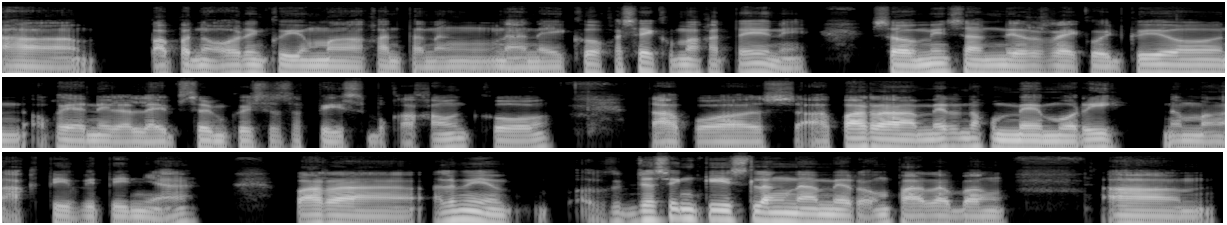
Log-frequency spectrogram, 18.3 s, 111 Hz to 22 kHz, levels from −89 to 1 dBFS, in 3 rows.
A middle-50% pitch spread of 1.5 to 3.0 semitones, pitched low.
Yes: narrow, 2.5 semitones; low, 100 Hz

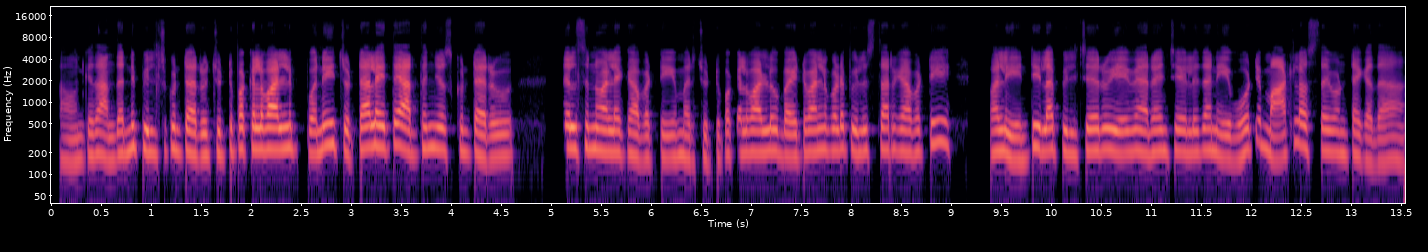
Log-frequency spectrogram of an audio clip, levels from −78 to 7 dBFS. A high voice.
Yes: high, 200 Hz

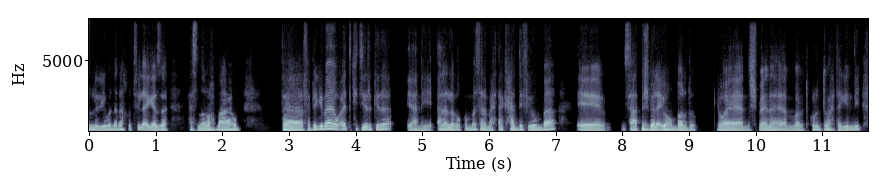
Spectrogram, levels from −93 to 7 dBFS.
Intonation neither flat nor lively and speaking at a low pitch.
Yes: average, 3.0 semitones; low, 125 Hz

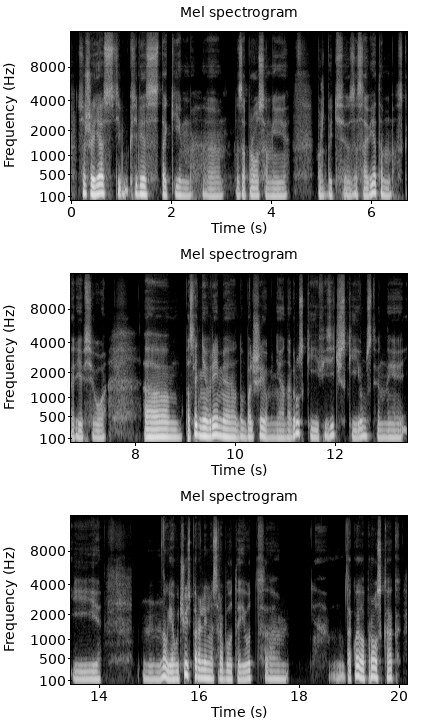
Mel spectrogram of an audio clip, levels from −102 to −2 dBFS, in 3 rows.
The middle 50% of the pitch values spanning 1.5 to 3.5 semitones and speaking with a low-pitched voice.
Yes: average, 2.8 semitones; low, 125 Hz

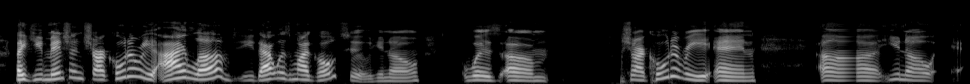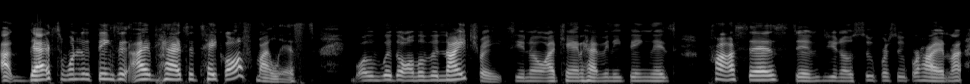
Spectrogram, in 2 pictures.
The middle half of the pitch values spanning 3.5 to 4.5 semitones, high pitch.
No: average, 5.0 semitones; high, 195 Hz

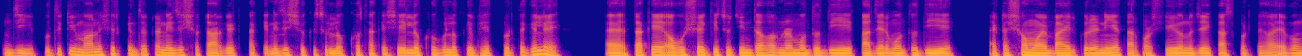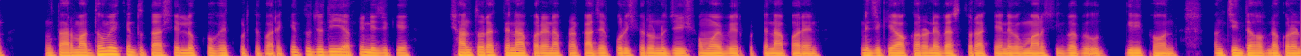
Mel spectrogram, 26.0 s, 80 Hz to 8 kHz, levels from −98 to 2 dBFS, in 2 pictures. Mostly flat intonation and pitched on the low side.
Yes: narrow, 1.7 semitones; low, 100 Hz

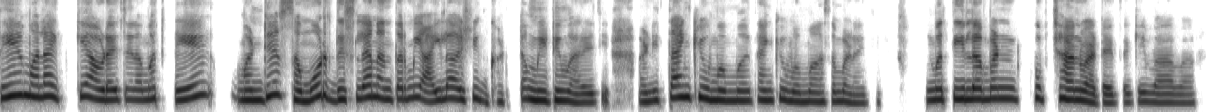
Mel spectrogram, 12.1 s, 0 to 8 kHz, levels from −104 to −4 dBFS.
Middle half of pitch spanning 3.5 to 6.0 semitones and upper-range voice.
Yes: average, 4.2 semitones; high, 235 Hz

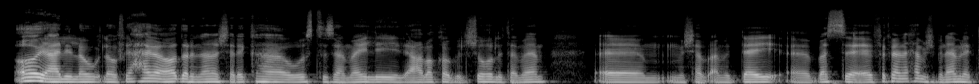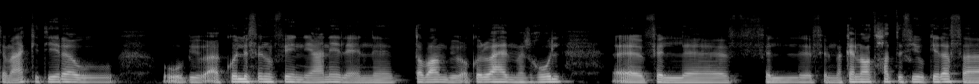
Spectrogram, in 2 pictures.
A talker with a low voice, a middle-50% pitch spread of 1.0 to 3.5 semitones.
Yes: low, 110 Hz; average, 2.7 semitones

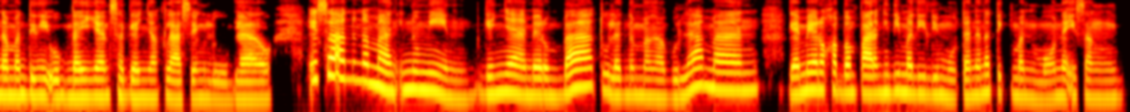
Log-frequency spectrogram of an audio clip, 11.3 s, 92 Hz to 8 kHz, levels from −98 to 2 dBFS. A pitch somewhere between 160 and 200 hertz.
Yes: medium, 185 Hz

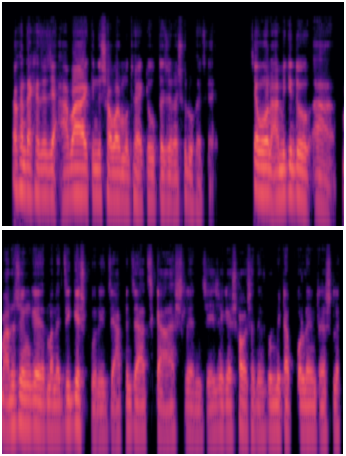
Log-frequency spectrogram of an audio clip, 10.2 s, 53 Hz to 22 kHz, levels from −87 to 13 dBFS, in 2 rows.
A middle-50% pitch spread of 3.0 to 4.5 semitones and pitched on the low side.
Yes: average, 3.6 semitones; low, 110 Hz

